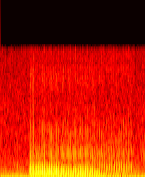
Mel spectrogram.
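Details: Pit Bull sleeping comfortably, snoring loudly: a single deep, rumbling, fluttering breath sound.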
